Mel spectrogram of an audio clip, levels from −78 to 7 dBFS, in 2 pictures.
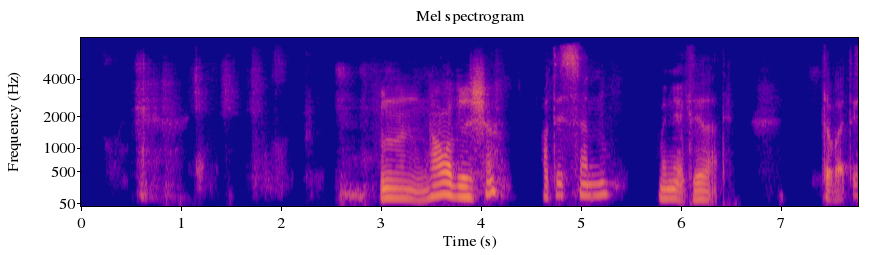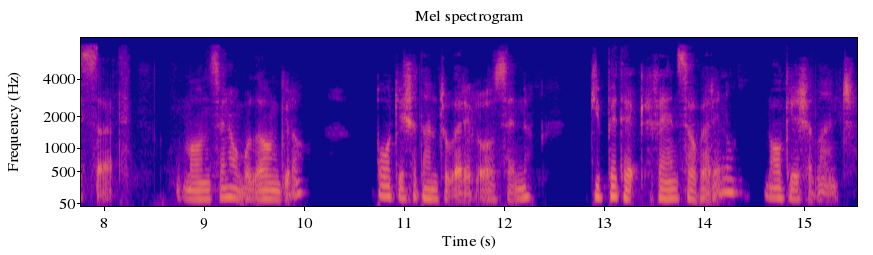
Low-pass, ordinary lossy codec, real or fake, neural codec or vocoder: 7.2 kHz; AAC, 32 kbps; fake; codec, 16 kHz, 1 kbps, X-Codec, HuBERT features, trained on LibriSpeech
